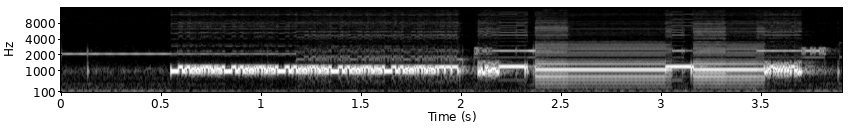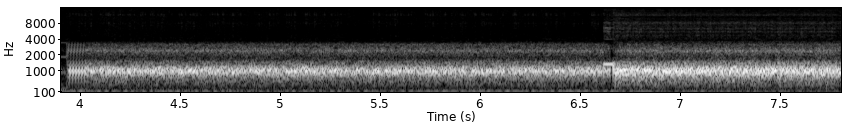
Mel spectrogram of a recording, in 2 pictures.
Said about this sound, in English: can we get a sound cue of a dial-up modem, please?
